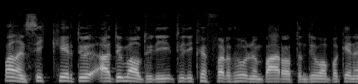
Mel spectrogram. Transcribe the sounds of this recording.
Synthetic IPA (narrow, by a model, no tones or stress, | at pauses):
wɛlˠənsɪkʰɨrdwɪʔadwɪmɛlˠdwɪdidwɪdikʰəfɛrð̥hʊnənbaɾɔdəndɪmɔlˠbɔɡɪnə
